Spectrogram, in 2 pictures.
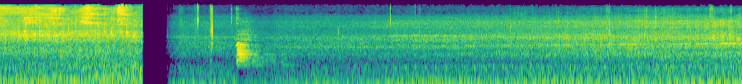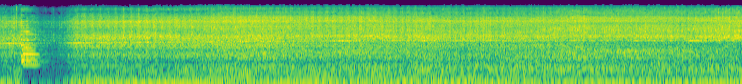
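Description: Freight train rolling past with wheels clattering, then Norfolk Southern diesel locomotives sounding two short horn blasts, one about five seconds in and one about fifteen seconds in. The lead units then pass close by with a loud, steady, low diesel engine rumble.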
